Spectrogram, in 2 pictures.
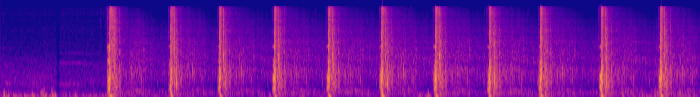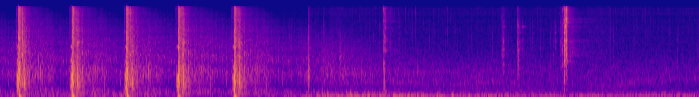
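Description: Semi-automatic pistol fired about sixteen times in a steady string, roughly two shots a second, then the firing stops. A few light clicks follow, and a single quieter shot comes about three seconds later.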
